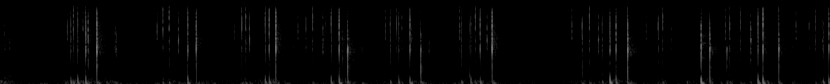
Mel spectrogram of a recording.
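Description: Long white acrylic nails tap and scratch rapidly over a hand-sized sphere covered in small green mirrored glass mosaic tiles, held in the hands. The result is bursts of crisp, bright clicking and scratching with almost no ring, separated by brief quiet pauses and then running more continuously toward the end.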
